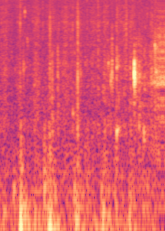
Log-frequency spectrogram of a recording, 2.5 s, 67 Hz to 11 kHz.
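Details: 2016 KTM 300XC-W, four years old: dull faint clunks about every half second as the swing arm is rocked by hand, from worn swing-arm pivot bearings/bushings.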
